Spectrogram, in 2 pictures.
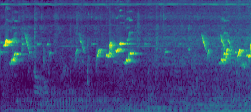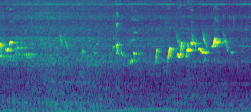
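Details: Crewet bird singing in quick twittering bursts of short high chirps and upslurred notes, the phrases separated by pauses of about two seconds, with a low hum underneath.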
